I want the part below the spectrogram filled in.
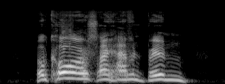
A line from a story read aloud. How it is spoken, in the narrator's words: Raymond howled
